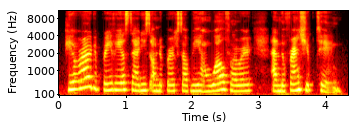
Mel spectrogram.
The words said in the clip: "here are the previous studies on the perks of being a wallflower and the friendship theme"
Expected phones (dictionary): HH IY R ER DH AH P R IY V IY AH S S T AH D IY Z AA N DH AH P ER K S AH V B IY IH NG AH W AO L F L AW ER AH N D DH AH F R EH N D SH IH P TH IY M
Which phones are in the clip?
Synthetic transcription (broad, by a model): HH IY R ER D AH P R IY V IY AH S S T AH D IY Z AA N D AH B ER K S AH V B IY IH NG AH W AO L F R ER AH N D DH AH F R EH N D SH IH P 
